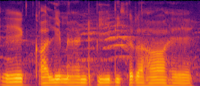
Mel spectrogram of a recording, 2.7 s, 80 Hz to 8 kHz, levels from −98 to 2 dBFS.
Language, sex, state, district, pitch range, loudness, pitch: Hindi, male, Uttar Pradesh, Saharanpur, 100-110 Hz, -17 LUFS, 105 Hz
